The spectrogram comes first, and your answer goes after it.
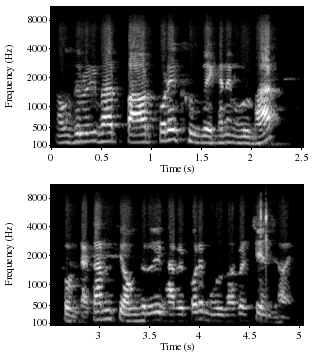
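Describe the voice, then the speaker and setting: A man's voice: a little high, very fast, highs cut off. A man with a Bangladeshi Bengali accent teaching an English grammar lesson, asking questions and answering them himself.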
